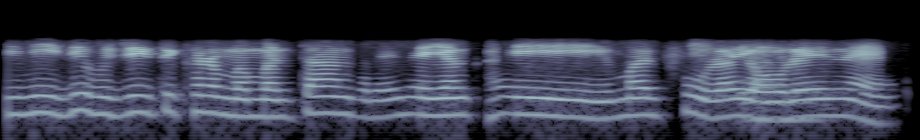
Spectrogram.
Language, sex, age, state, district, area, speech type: Manipuri, female, 60+, Manipur, Ukhrul, rural, conversation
